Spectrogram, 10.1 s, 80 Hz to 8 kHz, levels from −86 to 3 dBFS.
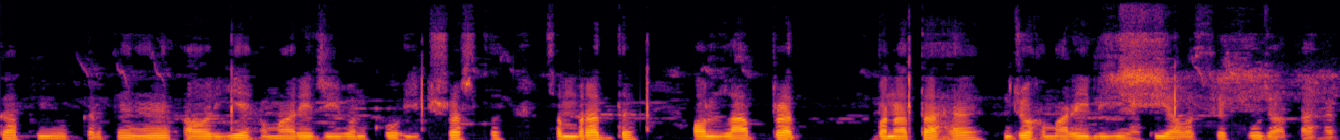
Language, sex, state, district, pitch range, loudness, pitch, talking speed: Hindi, male, Uttar Pradesh, Hamirpur, 110-130 Hz, -19 LUFS, 115 Hz, 145 wpm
